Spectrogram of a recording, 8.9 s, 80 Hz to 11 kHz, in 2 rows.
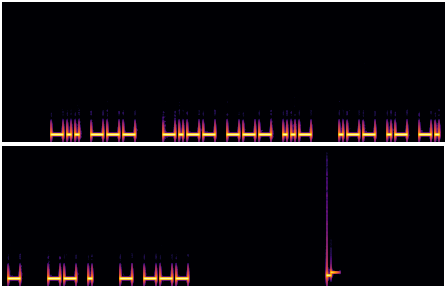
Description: Morse code, heard as a keyed tone, about 30 wpm, 700 Hz. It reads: DO YOU WANT ME TO
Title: Sets of 5 Words 30wpm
